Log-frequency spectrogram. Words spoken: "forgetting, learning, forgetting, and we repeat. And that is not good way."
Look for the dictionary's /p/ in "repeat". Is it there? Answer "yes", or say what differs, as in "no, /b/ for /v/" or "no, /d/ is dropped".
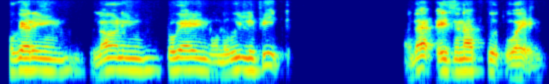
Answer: no, /f/ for /p/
